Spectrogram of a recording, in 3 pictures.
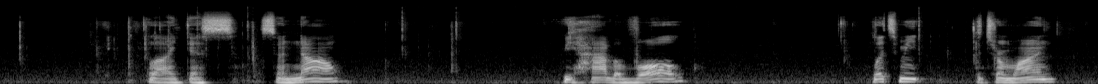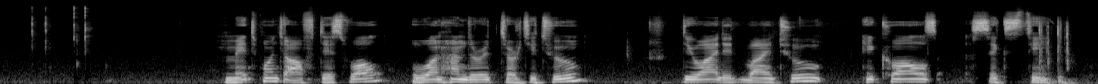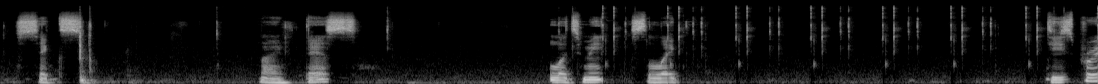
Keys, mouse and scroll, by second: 1.4 middle click, 1.7 middle click, 1.7 middle click, 2.2 middle click, 2.3 middle click, 4.4 middle click, 4.6 middle click, 4.7 middle click, 4.9 middle click, 8.3 middle click, 9.6 middle click, 10.2 t, 11.9 click, 21.8 6, 22.0 6, 23.2 Return, 26.3 middle click, 27.4 middle click, 27.5 middle click, 28.1 click, 28.8 ctrl+click.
